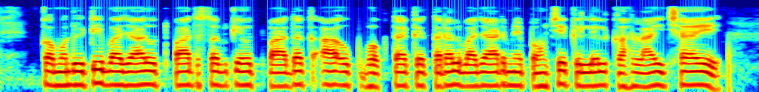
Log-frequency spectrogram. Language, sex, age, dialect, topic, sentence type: Magahi, male, 25-30, Western, banking, statement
